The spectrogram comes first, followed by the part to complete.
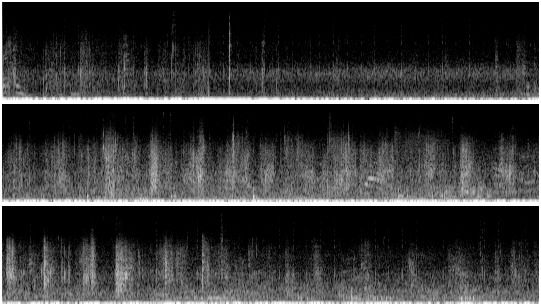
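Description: Footsteps on a dirt and gravel path at walking pace, about two steps a second, over a steady low rumble. The steps become clear about eight seconds in.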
